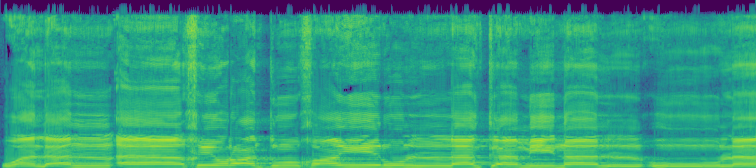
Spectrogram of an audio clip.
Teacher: khairul laka ini idgham bila gunnah, tidak berdengung.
